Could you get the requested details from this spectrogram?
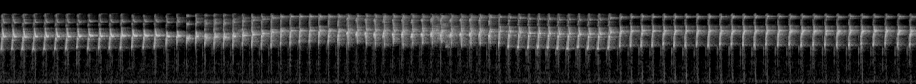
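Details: Lovebird calling a rival, the ngekek style used as a lure: one unbroken, rapid, high chattering trill of evenly pulsed notes, wavering slightly in pitch for the whole nine seconds, with no other sounds.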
